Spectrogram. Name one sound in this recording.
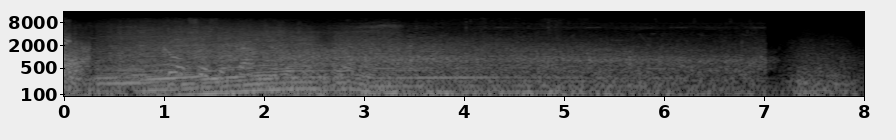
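A quad bike engine roars close by, then fades as the bike drives away.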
